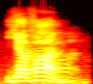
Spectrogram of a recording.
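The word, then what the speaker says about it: יון: end of a word and it would be pronounced yavan Y and yavan means Greece now what this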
